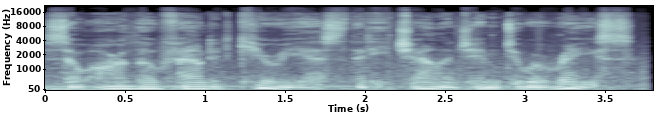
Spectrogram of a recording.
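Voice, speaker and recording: A man with a very low voice tells the tale like a storybook, grave and measured. Game ambience and noise run clearly behind him. Each line lands slowly and with weight. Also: fairly even intonation. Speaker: narrator.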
